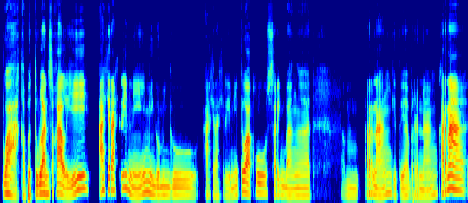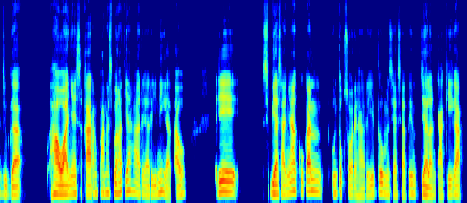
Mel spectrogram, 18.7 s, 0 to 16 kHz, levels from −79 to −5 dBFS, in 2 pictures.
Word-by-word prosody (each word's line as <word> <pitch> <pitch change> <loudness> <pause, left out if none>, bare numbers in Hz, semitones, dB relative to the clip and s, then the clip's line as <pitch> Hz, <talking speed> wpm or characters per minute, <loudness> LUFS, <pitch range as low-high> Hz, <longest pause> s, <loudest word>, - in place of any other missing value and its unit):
Wah, 135 -7 +5
kebetulan 125 +6 +3
sekali 140 -8 +6 0.6
akhir-akhir 170 0 +4 0.2
ini, 115 -10 -2 0.2
minggu-minggu 110 -6 -3 0.6
akhir-akhir 100 -3 -8
ini 95 +3 -7
tuh 155 - +4
aku - - -7 0.3
sering 115 0 -3
banget, 100 +1 -3 0.6
mmm, 100 +1 -11 0.3
renang 95 +1 +2 0.2
gitu 110 - -11
ya, 105 - -2
berenang. 95 -2 -5 0.2
Karena 185 +5 +7 0.4
juga 115 0 -1 0.8
hawanya 120 0 +6
sekarang 120 +3 +2
panas 135 0 -5
banget 140 +3 -1
ya, - - -2
hari-hari 120 -3 -5
ini, 135 - -6
enggak - - -6
tahu. 110 +2 0 0.7
Jadi 150 - +1 0.9
s - - -5
biasanya 125 +1 +1
aku 155 - -12
kan 155 +1 +5 0.4
untuk 130 +2 -6
sore 115 -4 -4
hari 95 +1 -8
itu 135 +5 -10
mensiasatin 115 +3 -7 0.2
jalan 110 -3 +1
kaki 90 +4 -4
Kak, 115 -3 +2
115 Hz, 130 wpm, -24 LUFS, 105-135 Hz, 0.9 s, Karena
